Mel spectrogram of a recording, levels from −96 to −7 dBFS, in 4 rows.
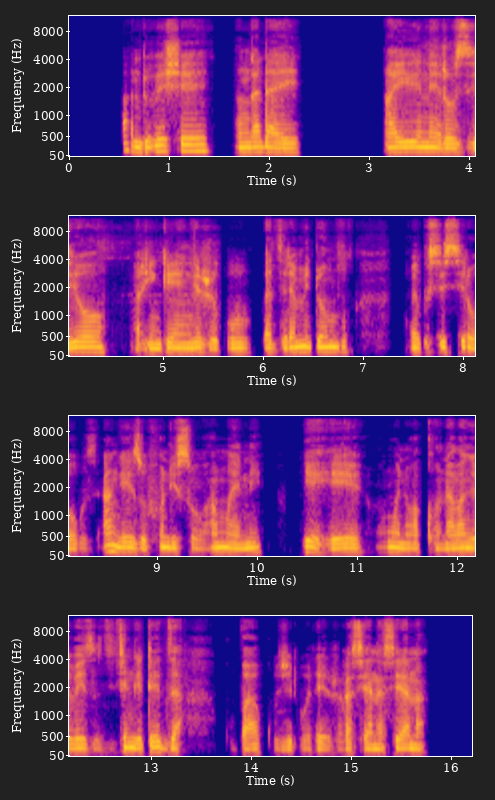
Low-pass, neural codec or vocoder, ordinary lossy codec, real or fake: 10.8 kHz; none; AAC, 48 kbps; real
